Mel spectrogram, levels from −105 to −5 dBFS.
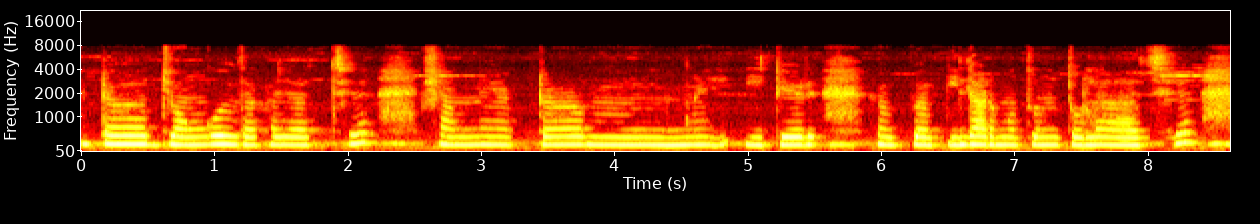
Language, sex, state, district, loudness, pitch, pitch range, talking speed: Bengali, female, West Bengal, Purulia, -17 LUFS, 220 Hz, 215-230 Hz, 110 wpm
